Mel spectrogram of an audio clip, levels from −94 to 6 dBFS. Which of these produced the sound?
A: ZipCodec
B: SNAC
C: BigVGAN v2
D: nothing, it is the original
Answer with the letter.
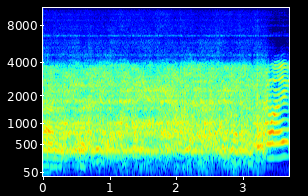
B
